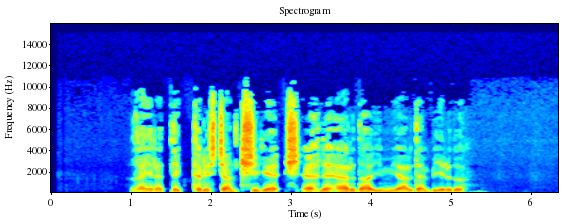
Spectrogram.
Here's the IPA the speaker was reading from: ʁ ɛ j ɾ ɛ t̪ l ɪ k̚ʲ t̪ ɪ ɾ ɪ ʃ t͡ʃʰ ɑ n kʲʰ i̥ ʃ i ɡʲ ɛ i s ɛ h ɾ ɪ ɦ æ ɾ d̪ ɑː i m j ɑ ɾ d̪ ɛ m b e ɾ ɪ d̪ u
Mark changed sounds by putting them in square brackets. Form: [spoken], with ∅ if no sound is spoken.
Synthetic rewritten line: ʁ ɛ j ɾ ɛ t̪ l ɪ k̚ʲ [t̪ʰ] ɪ ɾ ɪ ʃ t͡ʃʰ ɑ n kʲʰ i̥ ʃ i ɡʲ ɛ i [ʃ] ɛ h [l] ɪ ɦ æ ɾ d̪ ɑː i m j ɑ ɾ d̪ ɛ m b e ɾ ɪ d̪ u

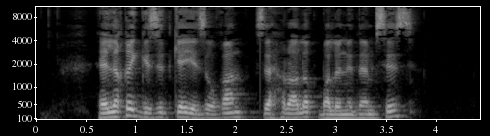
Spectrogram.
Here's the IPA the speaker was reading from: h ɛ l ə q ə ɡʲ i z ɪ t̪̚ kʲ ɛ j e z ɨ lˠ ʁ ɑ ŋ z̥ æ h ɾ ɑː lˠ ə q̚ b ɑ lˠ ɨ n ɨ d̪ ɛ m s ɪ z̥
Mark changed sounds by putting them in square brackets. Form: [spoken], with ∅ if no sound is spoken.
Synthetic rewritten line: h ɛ l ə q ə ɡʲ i z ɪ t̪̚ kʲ ɛ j e z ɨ lˠ ʁ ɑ [n] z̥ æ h ɾ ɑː lˠ ə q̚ b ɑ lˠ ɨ n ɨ d̪ ɛ m s ɪ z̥

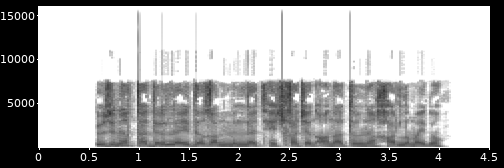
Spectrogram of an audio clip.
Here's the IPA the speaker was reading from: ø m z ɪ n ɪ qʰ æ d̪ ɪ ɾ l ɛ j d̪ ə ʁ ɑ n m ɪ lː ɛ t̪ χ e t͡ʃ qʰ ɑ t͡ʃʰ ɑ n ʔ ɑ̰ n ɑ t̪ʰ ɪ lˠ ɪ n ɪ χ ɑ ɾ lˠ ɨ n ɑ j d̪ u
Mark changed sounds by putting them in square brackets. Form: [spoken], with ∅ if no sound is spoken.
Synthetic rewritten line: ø [∅] z ɪ n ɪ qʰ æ d̪ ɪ ɾ l ɛ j d̪ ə ʁ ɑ n m ɪ lː ɛ t̪ [h] e t͡ʃ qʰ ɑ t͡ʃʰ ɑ n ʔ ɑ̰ n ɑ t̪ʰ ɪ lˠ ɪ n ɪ χ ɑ ɾ lˠ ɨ [m] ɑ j d̪ u

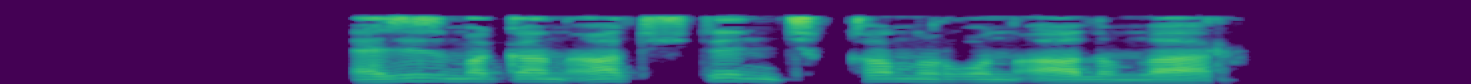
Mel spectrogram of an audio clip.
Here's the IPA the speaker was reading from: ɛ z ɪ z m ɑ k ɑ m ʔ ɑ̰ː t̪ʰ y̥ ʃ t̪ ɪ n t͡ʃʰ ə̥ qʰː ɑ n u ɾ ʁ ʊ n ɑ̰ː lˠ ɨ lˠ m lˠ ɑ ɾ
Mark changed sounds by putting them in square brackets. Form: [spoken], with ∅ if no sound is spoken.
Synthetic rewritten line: ɛ z ɪ z m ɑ k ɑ [n] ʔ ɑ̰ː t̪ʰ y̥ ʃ t̪ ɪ n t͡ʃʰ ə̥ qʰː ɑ n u ɾ ʁ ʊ n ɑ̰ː lˠ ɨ [∅] m lˠ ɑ ɾ

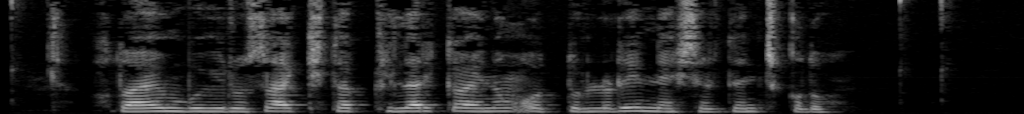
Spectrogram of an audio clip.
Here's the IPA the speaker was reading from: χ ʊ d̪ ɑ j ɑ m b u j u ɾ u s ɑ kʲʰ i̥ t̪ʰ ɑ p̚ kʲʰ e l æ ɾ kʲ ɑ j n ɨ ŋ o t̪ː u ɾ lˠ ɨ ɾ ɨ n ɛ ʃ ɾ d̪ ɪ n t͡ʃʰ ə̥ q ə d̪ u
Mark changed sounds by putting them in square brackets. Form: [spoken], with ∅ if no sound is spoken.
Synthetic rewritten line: χ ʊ d̪ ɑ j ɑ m b u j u ɾ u s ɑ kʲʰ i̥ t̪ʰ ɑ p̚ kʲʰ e l æ ɾ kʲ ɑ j n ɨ ŋ o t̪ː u ɾ lˠ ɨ ɾ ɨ n ɛ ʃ ɾ d̪ ɪ n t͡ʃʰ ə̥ q ə d̪ u

